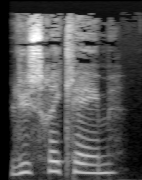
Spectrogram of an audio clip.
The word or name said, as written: lysreklame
